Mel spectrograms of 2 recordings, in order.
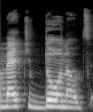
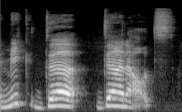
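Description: First: The first syllable sounds like 'mac'. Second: The first syllable sounds like 'mic'. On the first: The speaker calls it wrong. "Você não fala McDonald's" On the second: The speaker calls it right. "é McDonald's... eles falam quase que um Mic"

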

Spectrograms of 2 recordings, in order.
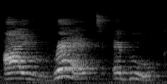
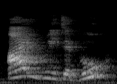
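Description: First: The word read sounds like red. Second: The word read does not sound like red. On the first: The reading happened in the past. "se pronuncia como el color red, rojo, y ahí es el pasado" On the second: The reading happens in the present.

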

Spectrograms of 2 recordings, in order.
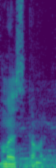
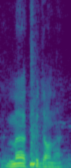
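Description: First: The c is not said as a k sound. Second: The c is said as a k sound. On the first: The speaker calls it wrong. "not Mercadona" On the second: The speaker calls it right. "it's Mercadona, the C is a K"

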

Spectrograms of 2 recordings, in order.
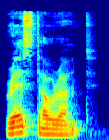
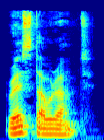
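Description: The two takes are said the same way.

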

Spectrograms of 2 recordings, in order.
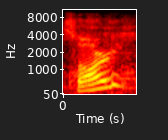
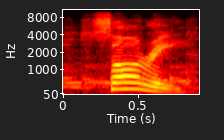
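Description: First: The voice rises at the end. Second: The voice falls at the end. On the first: It asks the other person to repeat. "Ou dependendo da entonação" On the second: It is an apology.

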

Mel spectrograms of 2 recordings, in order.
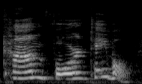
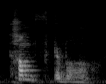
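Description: First: The word ends with a full, clear 'table' sound. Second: The word ends with a reduced 'ter-ble' sound. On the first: The speaker calls it wrong. "it looks like comfort table" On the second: The speaker calls it right. "but it's pronounced comfortable"

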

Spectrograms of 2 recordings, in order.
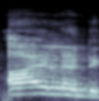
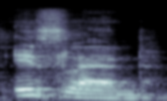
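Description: First: The S is silent in the word. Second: The S is pronounced in the word. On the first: The speaker calls it right. "have a silent S" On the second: The speaker calls it wrong. "When I was younger, I always thought it was Island"

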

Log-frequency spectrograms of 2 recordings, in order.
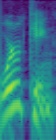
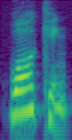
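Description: First: It is said with an American accent. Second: It is said with a British accent. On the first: "미국 사람들이 그냥 working 할 수도 있고" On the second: "영국 발음이라고 하면 working 이라고"

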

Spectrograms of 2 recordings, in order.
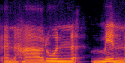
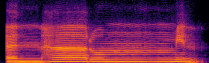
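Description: First: The n is said separately before the m. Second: The n merges into a long held m. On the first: The speaker calls it wrong. "You're not actually pronouncing the tanween like anharun min, as if they're two separate sounds" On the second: The speaker calls it right. "it's all going to be one meme that we're going to hold for two counts"

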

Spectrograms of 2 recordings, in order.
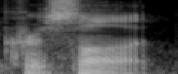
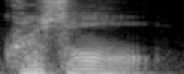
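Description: First: It is pronounced the American English way. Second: It is pronounced the French way. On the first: "Americans say croissant" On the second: "the French would say croissant"

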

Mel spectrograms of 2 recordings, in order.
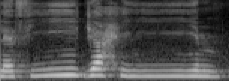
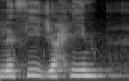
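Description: First: The vowel ending the first word is lengthened. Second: The vowel ending the first word is short. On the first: The speaker calls it right. "برضو الياء لفي فيها مد طبيعي" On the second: The speaker calls it wrong. "ما اقولش لفي جحيم"

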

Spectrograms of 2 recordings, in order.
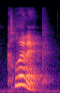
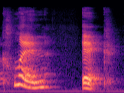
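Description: First: The word is said as one smooth unit. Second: The word is said with a break between syllables. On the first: This is the normal way to say the word. "Go ahead and say clinic" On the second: This is a way of saying the word to help spell it. "We will say to spell clin-ic"

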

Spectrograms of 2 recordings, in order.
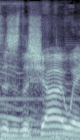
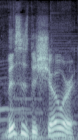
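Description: First: It is said in an Australian accent. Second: It is said in an American accent. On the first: "I just realized when I say show, I sound really weird" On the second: "Here, I'll do an American accent"

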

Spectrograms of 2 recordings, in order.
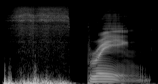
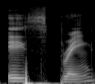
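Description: First: The word starts directly with the s sound. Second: An extra vowel sound comes before the s. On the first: The speaker calls it right. "Precisa ser, olha, sem vibração" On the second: The speaker calls it wrong. "se você disser is, percebe que vibra... Então tá errado o som"

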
